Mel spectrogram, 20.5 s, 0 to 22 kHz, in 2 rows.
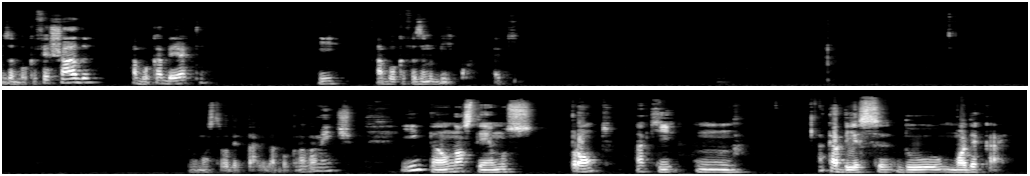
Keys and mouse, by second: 0.6 Right, 1.6 Right, 4.1 Left, 5.7 Right, 6.7 Right, 7.7 Left, 8.4 Left, 11.7 click, 14.1-15.6 ctrl+middle drag, 16.1 shift+middle click.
